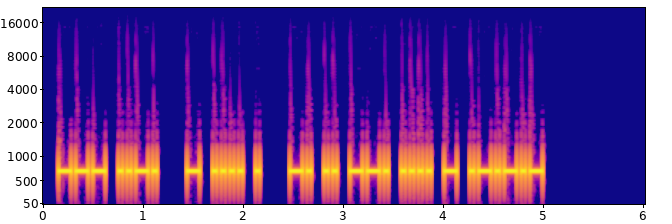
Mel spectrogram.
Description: Morse code, heard as a keyed tone, about 28 wpm, 700 Hz. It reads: OF THE NIGHT.
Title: Sentences from Top 1000 Words - Review Part 6 - 28wpm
